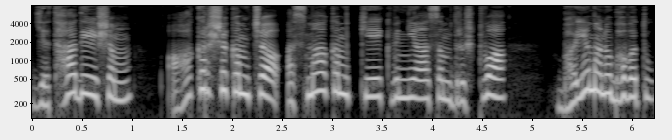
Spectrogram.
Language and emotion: Sanskrit, fearful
